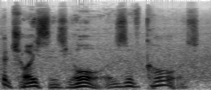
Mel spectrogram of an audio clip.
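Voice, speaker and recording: A proud, commanding male heir in a game drama. His voice sits very low and moves expressively through formal, measured phrases. A clear hiss lies behind him. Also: lively intonation, heavily acted. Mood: menacing. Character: stern, proud male heir of a powerful crime family, an uncle. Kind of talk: dramatic video game dialogue.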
